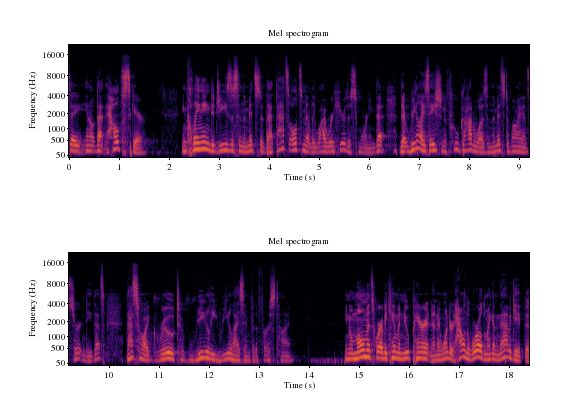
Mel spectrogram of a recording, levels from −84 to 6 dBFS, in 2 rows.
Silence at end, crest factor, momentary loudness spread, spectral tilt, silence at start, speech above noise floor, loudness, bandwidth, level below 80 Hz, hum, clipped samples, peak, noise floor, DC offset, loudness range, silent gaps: 0 s; 20 dB; 12 LU; -5 dB/octave; 0 s; 32 dB; -33 LUFS; 16 kHz; -68 dBFS; none; under 0.1%; -14 dBFS; -64 dBFS; under 0.1%; 7 LU; none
